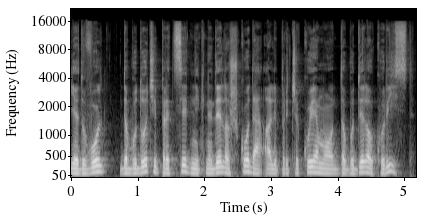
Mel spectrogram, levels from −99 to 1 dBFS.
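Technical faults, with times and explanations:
Nothing to flag here; this bit of speech came through without any technical trouble I could pick out.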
